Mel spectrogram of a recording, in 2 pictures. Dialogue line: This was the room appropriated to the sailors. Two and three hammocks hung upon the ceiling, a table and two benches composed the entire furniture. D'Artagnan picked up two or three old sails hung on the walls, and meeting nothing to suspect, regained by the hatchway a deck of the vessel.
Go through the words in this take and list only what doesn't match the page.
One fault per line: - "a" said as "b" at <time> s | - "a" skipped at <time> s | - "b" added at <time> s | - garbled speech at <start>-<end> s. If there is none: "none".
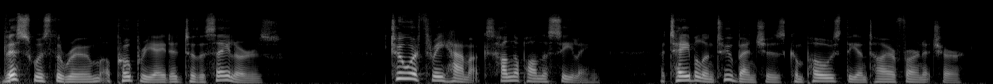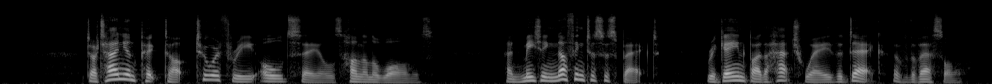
- "and" said as "or" at 4.1 s
- "a" said as "the" at 18.2 s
